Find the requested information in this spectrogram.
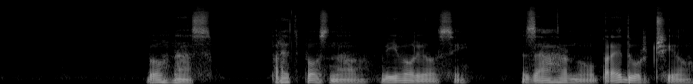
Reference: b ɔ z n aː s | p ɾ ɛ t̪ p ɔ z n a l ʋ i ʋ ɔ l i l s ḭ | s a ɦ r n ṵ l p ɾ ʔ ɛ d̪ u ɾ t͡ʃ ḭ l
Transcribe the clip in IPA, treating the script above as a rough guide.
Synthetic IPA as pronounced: b ɔ ɣ n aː s | p ɾ ɛ t̪ p ɔ z n a l ʋ i ʋ ɔ l i l s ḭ | z a ɦ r n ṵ l p ɾ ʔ ɛ d̪ u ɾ t͡ʃ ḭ l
